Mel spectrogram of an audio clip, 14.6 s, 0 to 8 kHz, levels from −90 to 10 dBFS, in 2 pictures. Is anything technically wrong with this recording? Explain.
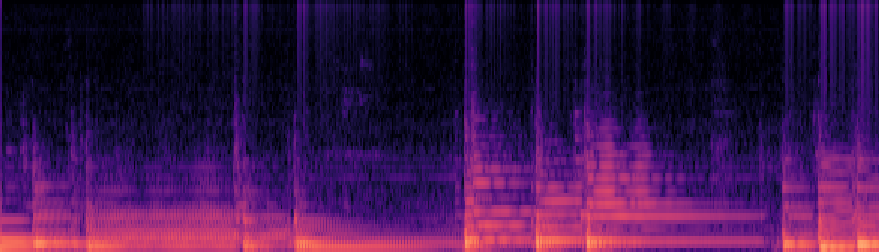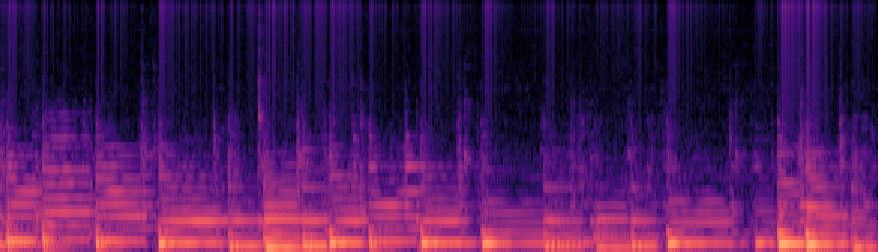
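Yes. From 1.19 s to the end, a resampler restarted on every block converts 24 kHz to 16 kHz in isolated 10 ms chunks, leaving edge errors that buzz at 100 Hz wherever sound plays. A spectrogram shows harmonic lines at 100 Hz intervals, and the waveform shows small discontinuities every 10 ms.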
